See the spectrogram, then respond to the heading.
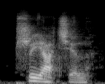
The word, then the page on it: przyjaciel: /pʂɨˈjat͡ɕɛl/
